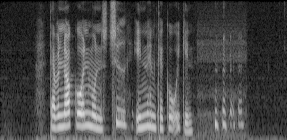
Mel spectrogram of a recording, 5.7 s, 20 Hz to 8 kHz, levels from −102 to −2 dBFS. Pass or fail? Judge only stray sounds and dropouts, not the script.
fail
